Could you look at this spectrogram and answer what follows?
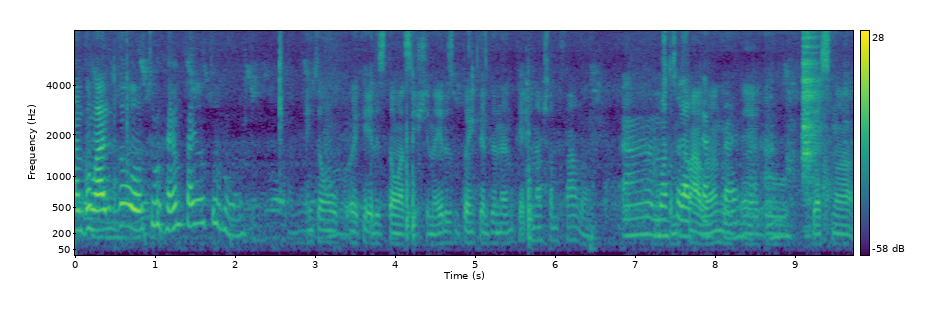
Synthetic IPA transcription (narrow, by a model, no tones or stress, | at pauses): ɐ̃d̪ɐ̃lad̪ʊd̪ʊowt̪ɾʊɦɐ̃mfaj̃owt̪ɾʊɦũ | ẽt̪ɐ̃w̃ʊɛkelɪzt̪ɐ̃w̃asiʃt͡ʃĩnd̪aielɪzñt̪ɐ̃ẽt̪ẽnd̪ẽnẽd̪ʊkɪɛ̰kɪnɔzɪʃt̪ɐ̃mʊsfalɐ̃nd̪ʊ | amsɔst̪ɐmɾɐlafalaɐ̃nd̪ʊaɛd̪ʊd̪ɛsnɐ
